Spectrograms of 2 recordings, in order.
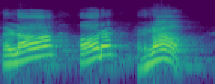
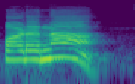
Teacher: वैसे व्यंजन जिनके उच्चारण में जीभ ऊपर को उठकर और नीचे को आए, उल्टी होकर नीचे को आए, अर्थात मूर्धा में टकराए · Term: उत्क्षिप्त व्यंजन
